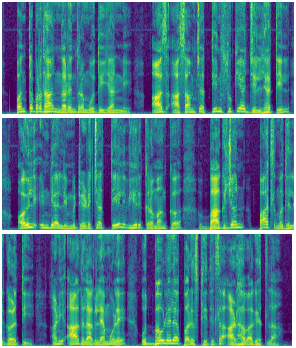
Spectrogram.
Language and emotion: Marathi, neutral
